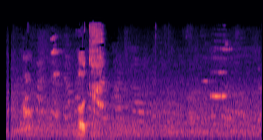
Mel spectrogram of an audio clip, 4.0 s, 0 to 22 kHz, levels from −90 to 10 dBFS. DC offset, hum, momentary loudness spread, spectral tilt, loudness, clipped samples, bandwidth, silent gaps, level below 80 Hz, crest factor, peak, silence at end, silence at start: under 0.1%; none; 19 LU; -2.5 dB/octave; -25 LUFS; under 0.1%; 11.5 kHz; none; -60 dBFS; 26 dB; -2 dBFS; 0.05 s; 0.1 s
